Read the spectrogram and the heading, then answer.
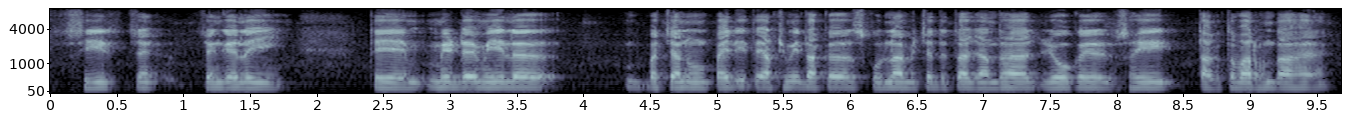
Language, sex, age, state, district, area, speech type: Punjabi, male, 60+, Punjab, Rupnagar, rural, spontaneous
